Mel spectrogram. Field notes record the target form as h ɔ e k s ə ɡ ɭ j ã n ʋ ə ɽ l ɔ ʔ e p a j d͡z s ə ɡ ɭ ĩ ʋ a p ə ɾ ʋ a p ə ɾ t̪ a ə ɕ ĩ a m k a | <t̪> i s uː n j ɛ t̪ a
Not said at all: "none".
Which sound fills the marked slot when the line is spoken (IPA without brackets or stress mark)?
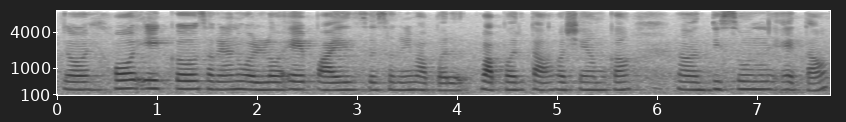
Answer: d̪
